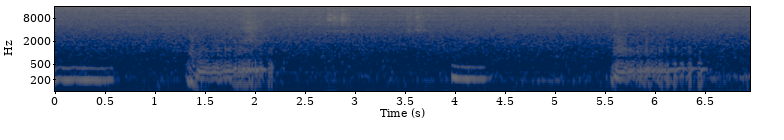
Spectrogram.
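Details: Pet cat sleeping and snoring: soft, low rasping breaths recurring every few seconds, each with a faint tonal wheeze, in a quiet room.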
